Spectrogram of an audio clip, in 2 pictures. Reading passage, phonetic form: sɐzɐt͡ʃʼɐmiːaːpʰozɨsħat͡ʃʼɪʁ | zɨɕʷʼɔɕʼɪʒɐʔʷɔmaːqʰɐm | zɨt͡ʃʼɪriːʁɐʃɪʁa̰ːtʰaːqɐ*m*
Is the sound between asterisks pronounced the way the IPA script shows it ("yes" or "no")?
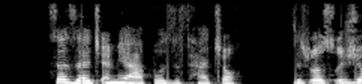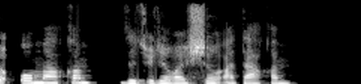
yes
